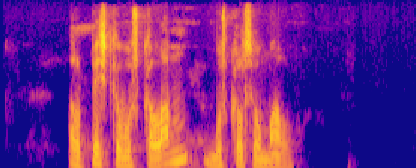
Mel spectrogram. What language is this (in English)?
Catalan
